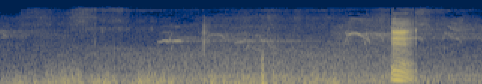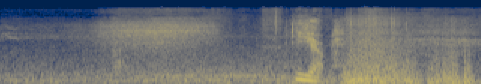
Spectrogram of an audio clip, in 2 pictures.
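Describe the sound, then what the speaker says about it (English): Wind gusting outdoors in Vilvoorde, Belgium, a steady rushing noise close to the microphone, with a brief voice and a couple of high bird-like calls cutting through. "if you can hear the wind blowing around me"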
